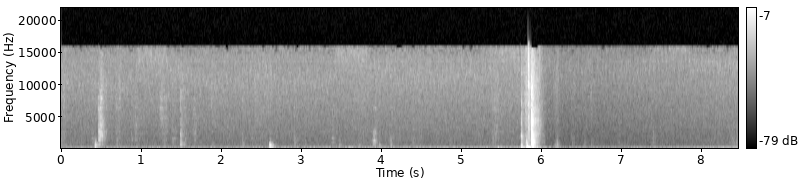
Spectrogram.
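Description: A few light taps and scuffs of kittens' paws on a wooden shelf, then a loud thump about six seconds in as a black kitten tumbles off the shelf and lands.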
